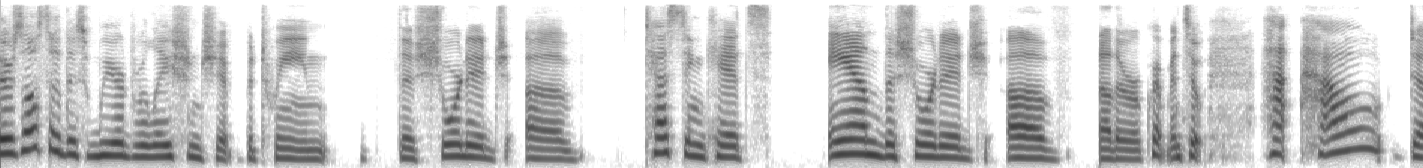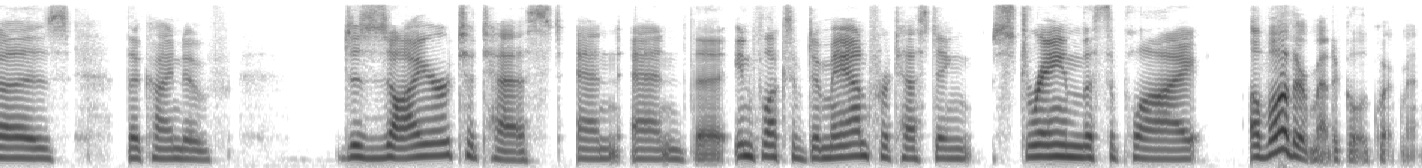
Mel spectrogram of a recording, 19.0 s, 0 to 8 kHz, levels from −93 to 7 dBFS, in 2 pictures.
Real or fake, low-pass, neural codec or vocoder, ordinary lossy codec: real; 7.2 kHz; none; MP3, 64 kbps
